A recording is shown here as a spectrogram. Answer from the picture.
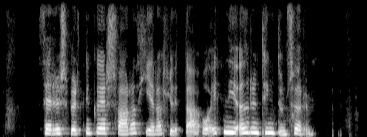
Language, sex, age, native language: Icelandic, female, 20-29, Icelandic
